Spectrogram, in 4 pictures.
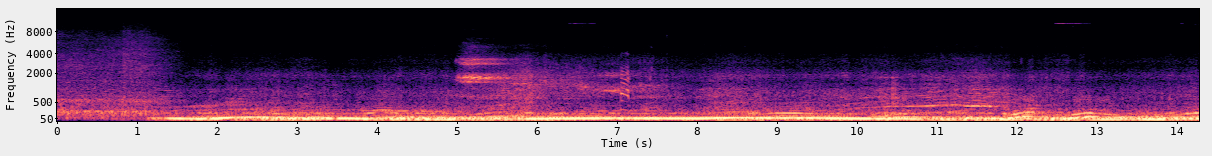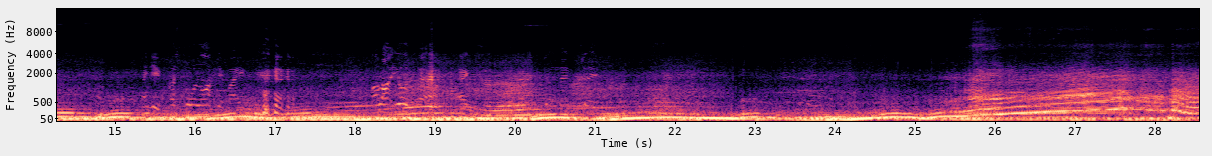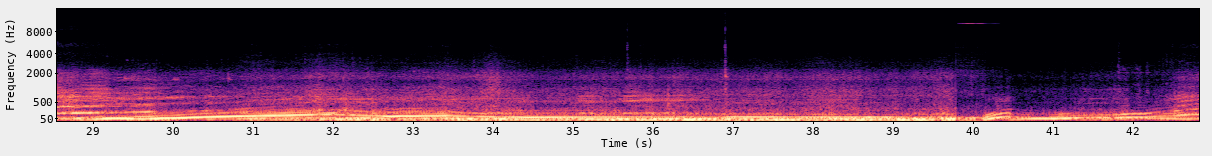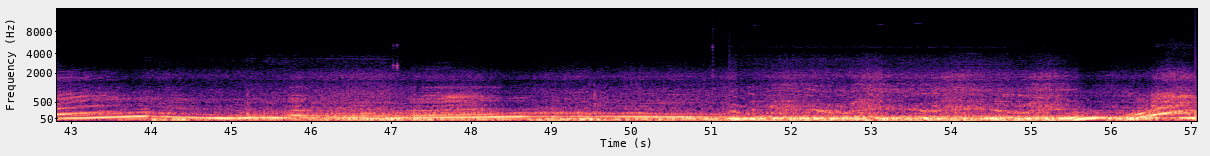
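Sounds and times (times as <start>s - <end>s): car engine accelerating: 0.0s - 57.0s.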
